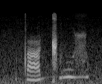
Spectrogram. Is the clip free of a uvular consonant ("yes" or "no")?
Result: yes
